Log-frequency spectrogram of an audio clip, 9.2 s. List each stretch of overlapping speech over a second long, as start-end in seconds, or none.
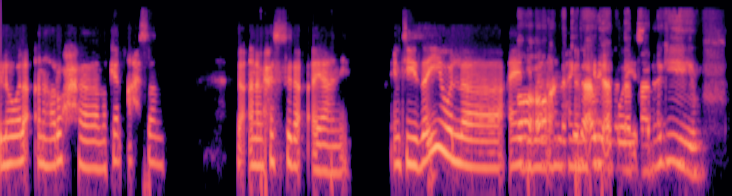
6.5-8.1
